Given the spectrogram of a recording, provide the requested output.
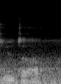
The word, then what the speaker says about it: Judah: judah desolate without inhabitants judah is phonetically the same as utah from the original hebrew phonetics not the english corrupted european version with the j thanks spanish j becomes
